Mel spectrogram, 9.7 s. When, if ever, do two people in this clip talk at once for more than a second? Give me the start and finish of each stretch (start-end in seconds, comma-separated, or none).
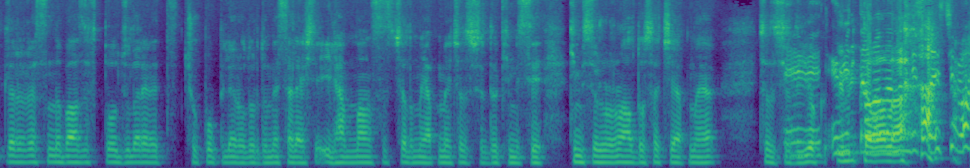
7.8-9.1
